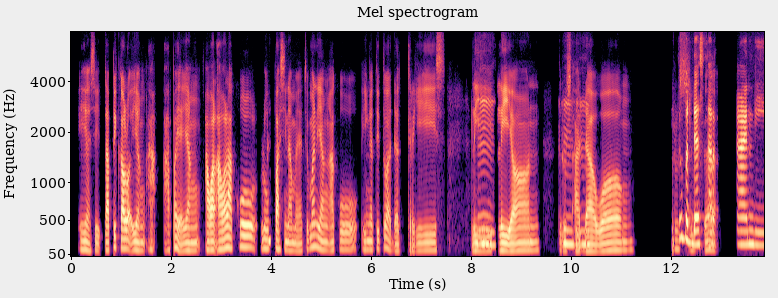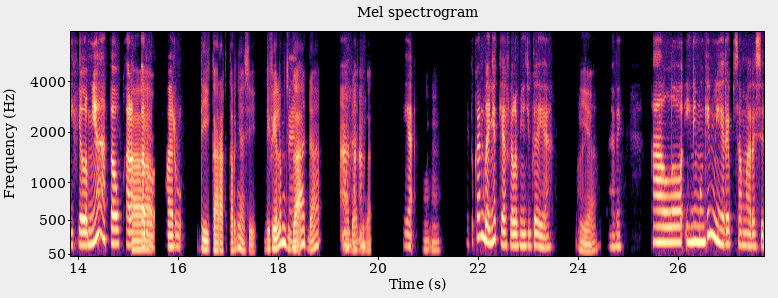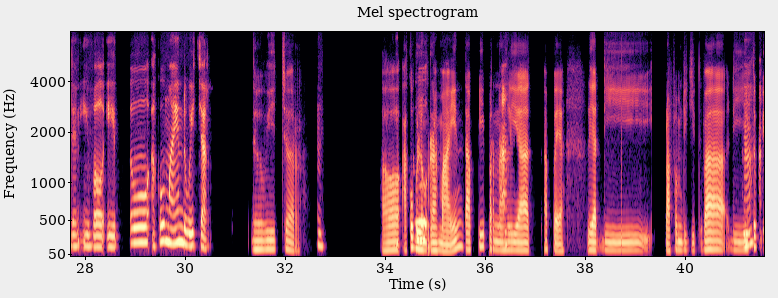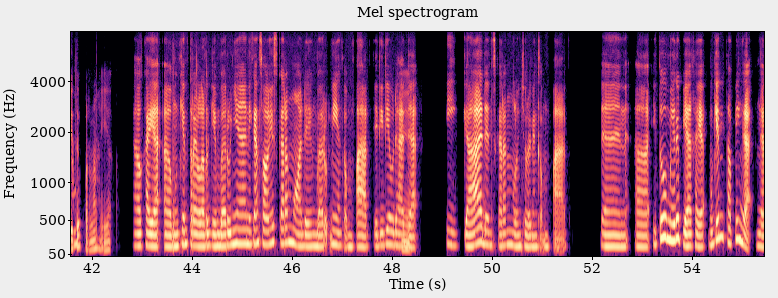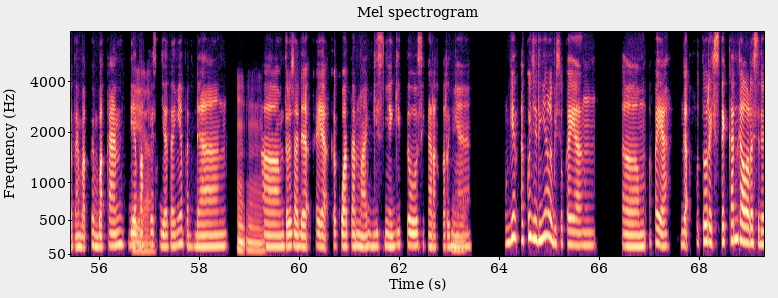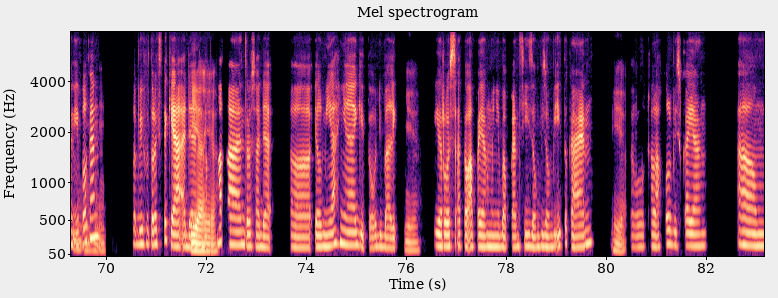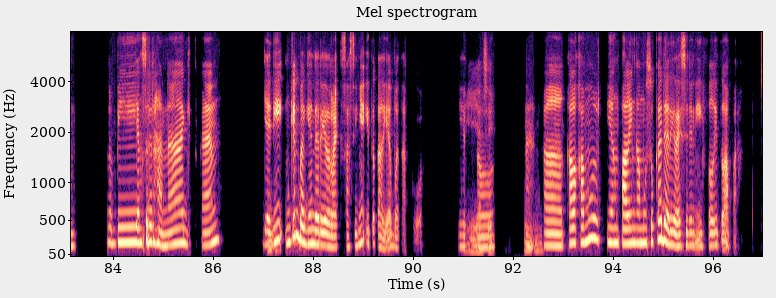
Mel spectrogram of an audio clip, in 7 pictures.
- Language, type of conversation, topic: Indonesian, unstructured, Apa yang Anda cari dalam gim video yang bagus?
- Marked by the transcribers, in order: tapping; other background noise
